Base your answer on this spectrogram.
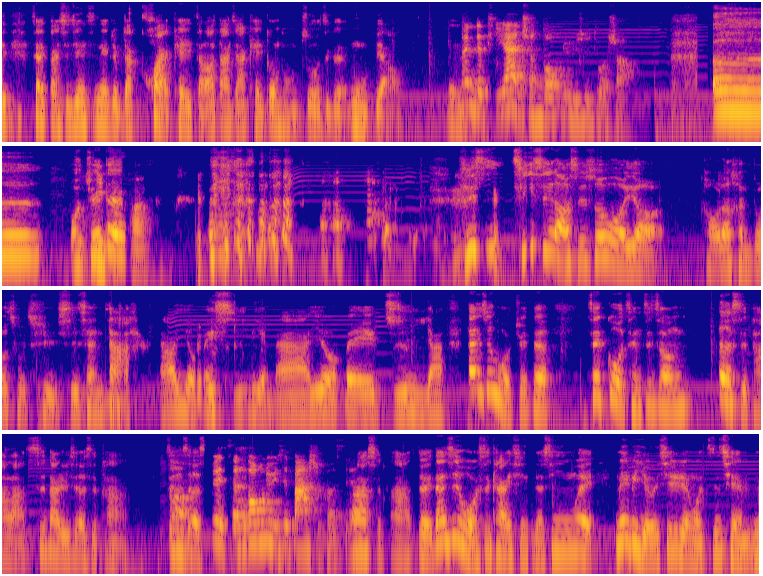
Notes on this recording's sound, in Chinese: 本集節目全程使用 Microsoft Teams 遠距錄音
